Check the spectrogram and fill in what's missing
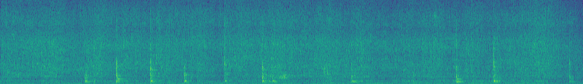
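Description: Penne pasta stirred through a mushroom cream tomato sauce in a pan, a constant soft sizzle broken by repeated scraping, clacking knocks of the spoon at an uneven rhythm.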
